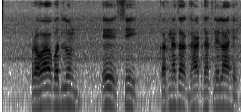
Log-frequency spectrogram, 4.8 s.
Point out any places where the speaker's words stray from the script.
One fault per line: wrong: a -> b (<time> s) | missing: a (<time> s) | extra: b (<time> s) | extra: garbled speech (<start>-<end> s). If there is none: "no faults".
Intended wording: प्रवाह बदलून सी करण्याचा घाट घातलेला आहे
extra: ए (2.1 s)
